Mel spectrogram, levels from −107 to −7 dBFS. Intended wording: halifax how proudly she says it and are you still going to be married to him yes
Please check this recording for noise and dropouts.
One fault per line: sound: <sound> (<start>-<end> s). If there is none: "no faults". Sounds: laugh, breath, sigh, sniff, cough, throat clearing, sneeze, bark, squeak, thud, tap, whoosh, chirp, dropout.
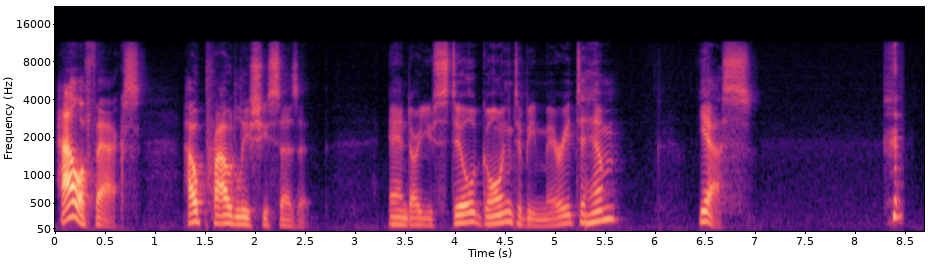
sound: laugh (8.3-8.5 s)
